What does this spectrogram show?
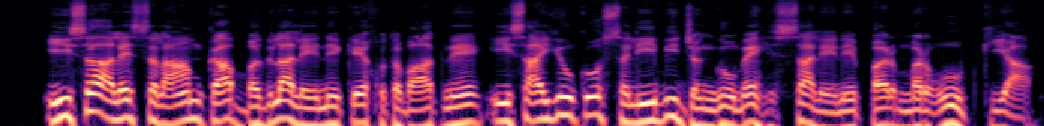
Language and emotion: Urdu, neutral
